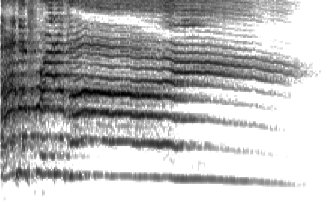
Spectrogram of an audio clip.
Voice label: Troll VO Fall Quip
